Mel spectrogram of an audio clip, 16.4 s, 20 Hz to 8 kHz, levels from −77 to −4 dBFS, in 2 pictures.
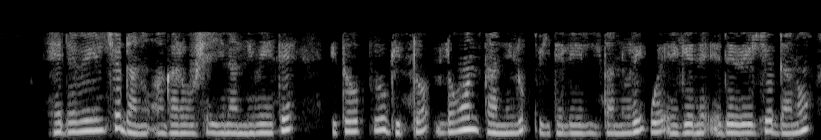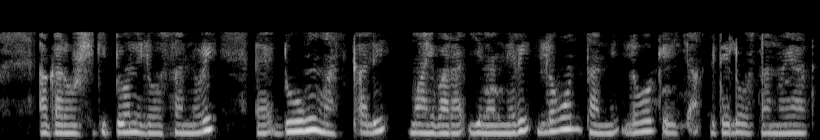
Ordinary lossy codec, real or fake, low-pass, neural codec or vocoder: AAC, 16 kbps; fake; 7.2 kHz; vocoder, 44.1 kHz, 80 mel bands, Vocos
